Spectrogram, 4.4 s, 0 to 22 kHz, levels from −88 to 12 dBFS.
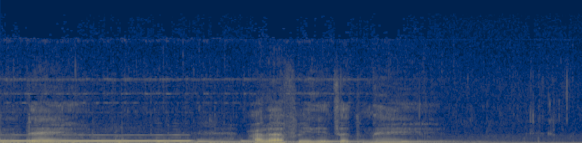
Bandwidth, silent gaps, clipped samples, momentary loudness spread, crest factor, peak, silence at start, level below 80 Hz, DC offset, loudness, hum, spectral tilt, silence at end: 17 kHz; none; under 0.1%; 22 LU; 20 dB; -10 dBFS; 0 s; -48 dBFS; under 0.1%; -30 LUFS; none; -6.5 dB/octave; 0 s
